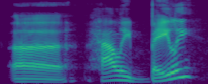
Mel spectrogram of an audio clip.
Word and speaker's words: Halle Bailey: And then the other thing I was going to mention before we get out of here, Halle Bailey?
